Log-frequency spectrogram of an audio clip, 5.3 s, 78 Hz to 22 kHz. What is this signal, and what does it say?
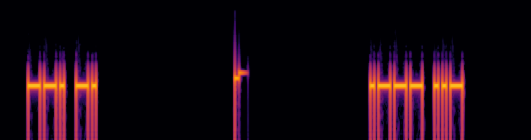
Morse code, heard as a keyed tone, about 30 wpm, 700 Hz. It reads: G N J U
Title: Top Two Letter Combinations in Words 30wpm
